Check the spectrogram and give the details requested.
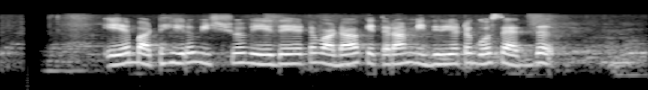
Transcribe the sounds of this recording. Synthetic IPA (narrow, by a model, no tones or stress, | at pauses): ejəbaʈəɦiɾəʋiʃʋəʋeːd̪əjəʈəʋaɖaːket̪əɾamːid̪iɾijəʈəɡosæd̪ːə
